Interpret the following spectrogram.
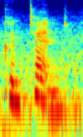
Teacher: when you say content, you're actually stressing on this part of the word, which is tent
